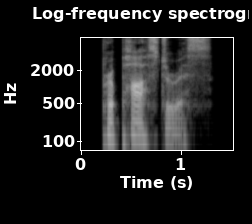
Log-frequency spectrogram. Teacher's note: this adjective has four syllables and the stress is on that second syllable Preposterous remember that OS has that schah that sound this means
